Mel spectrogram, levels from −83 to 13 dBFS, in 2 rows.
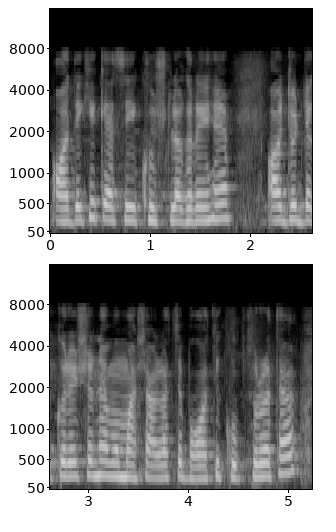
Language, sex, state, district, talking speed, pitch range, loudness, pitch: Hindi, female, Bihar, Saharsa, 205 wpm, 215-235 Hz, -14 LUFS, 225 Hz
